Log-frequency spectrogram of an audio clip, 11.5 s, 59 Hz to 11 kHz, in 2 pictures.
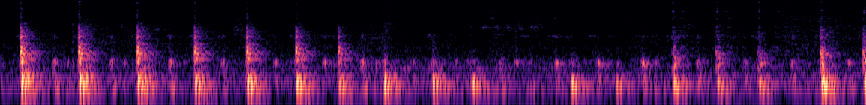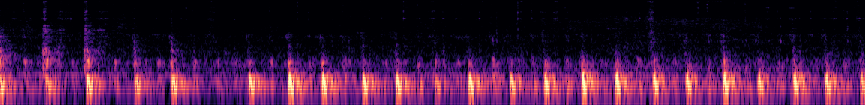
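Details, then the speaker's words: Used Kawai VPC1 keyboard controller bought in "excellent condition": a key played repeatedly gives sharp light taps about four a second; the E key taps and neighbouring keys feel crunchy or sticky, clacking more than normal. "It's crunchy. This one's kind of crunchy. What it says C, crunchy, and then it's fine here. E's, you can hear E tapping."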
